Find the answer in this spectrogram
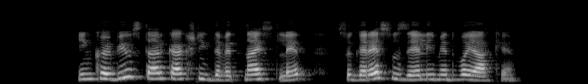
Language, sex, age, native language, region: Slovenian, female, 18-29, Slovenian, Gorica region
